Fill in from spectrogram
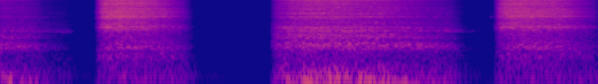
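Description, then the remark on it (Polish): Slow, deep full breaths during a guided breathing exercise: airy, breathy inhales and long, full exhales alternating with brief pauses of silence between them, and no talking. “Pełny wdech i wydech.”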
